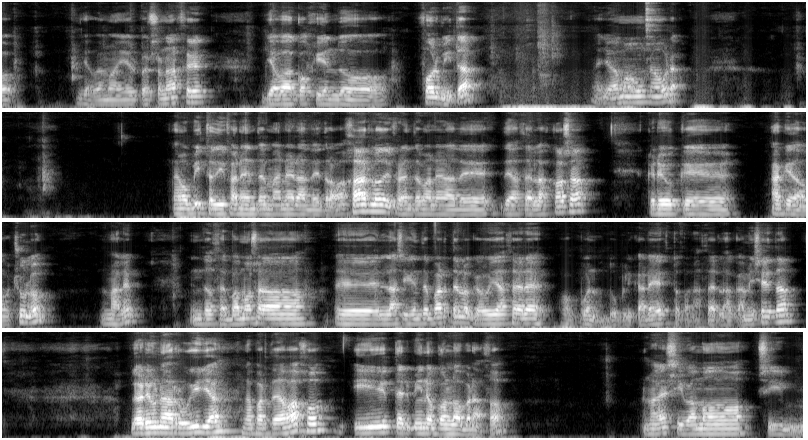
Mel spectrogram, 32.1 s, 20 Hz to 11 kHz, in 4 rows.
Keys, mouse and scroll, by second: 0.0 Tab.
